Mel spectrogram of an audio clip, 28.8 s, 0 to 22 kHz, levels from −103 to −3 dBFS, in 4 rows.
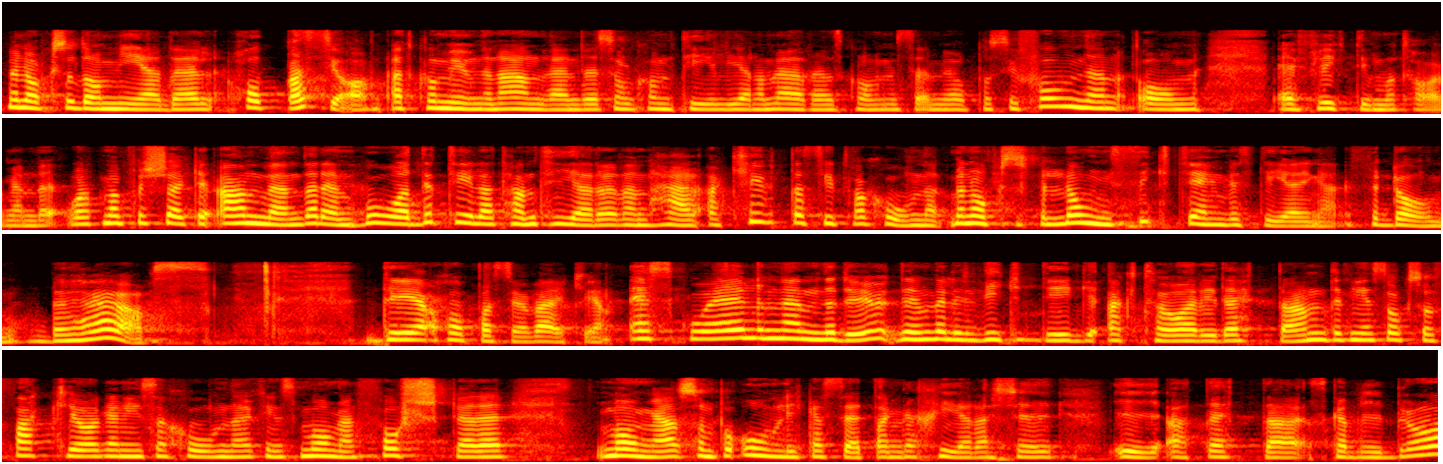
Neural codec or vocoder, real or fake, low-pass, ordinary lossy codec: codec, 16 kHz, 2 kbps, FreqCodec, larger model; fake; none; none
